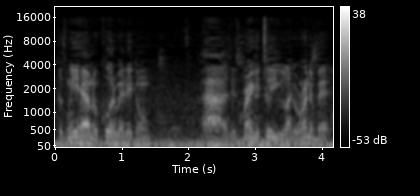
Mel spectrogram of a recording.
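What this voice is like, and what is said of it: Alabama Southern accent. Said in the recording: “Love the Alabama accent, too.”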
